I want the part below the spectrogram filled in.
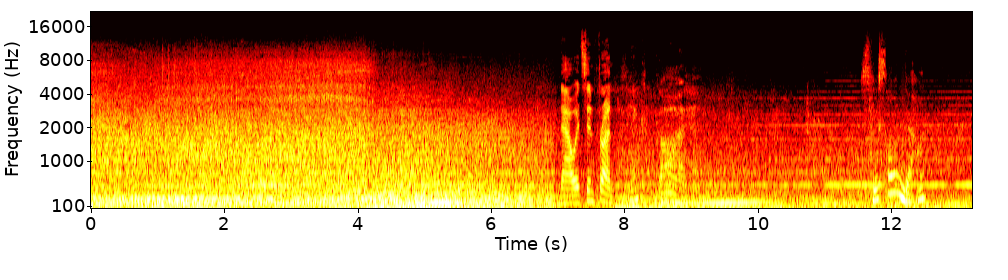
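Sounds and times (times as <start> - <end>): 
broadband road noise: 0.0 - 13.2
truck rig rumbling along the road passing a car: 0.0 - 13.2
speech: 7.2 - 9.0, 11.7 - 12.6.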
